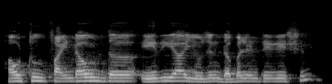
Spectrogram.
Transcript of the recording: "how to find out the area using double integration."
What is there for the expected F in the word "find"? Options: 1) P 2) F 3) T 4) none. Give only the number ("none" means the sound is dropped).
2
